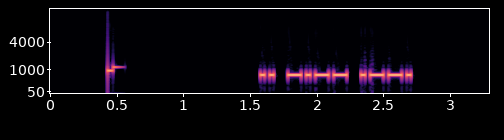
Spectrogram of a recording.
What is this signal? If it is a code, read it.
Morse code, heard as a keyed tone, about 36 wpm, 700 Hz. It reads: IYP
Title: USA Call Sign Postfixes - 3 Letters 35wpm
